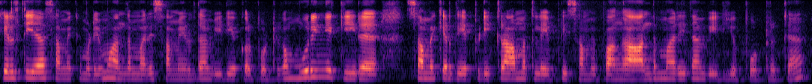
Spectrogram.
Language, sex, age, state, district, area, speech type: Tamil, female, 45-60, Tamil Nadu, Cuddalore, rural, spontaneous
